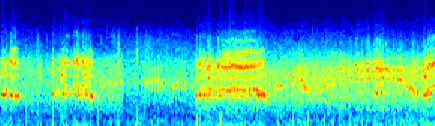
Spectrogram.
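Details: A young male koala in a tree on an Australian island gives nasal, wavering cries in bursts, a distress call, excited and feeling threatened by people near his tree.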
